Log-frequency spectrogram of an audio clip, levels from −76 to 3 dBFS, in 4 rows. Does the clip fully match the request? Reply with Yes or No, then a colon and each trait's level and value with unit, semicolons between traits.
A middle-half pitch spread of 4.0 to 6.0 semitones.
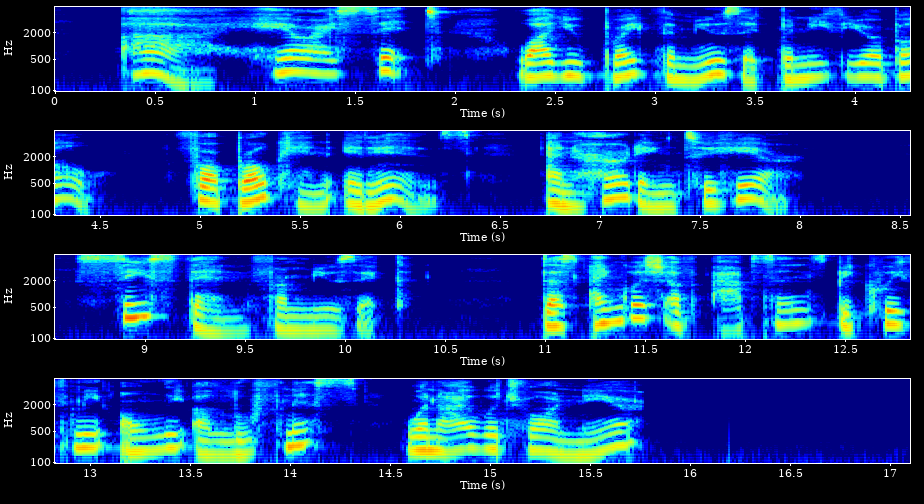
Yes: average, 4.8 semitones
